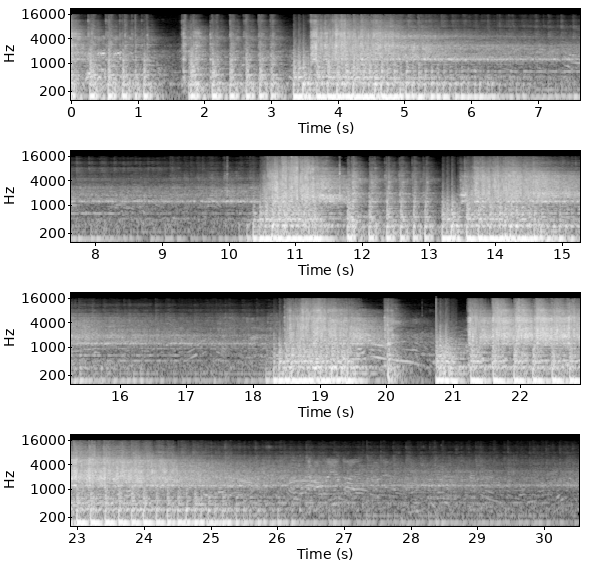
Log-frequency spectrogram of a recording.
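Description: Lion dance percussion: large Chinese drums with cymbals played in loud rolling bursts of rapid strikes, several times, over a steady low drone, easing off toward the end.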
